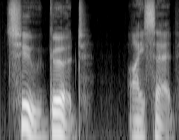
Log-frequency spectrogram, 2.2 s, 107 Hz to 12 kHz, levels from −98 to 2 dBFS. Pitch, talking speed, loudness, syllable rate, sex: 105 Hz, 105 wpm, -16 LUFS, 2.5 syllables/s, male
